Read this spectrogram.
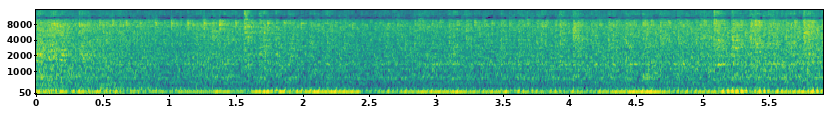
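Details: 1957 Hercules flathead four-cylinder engine with magneto, just revived, oil topped up after being a quart low, antifreeze circulating, warm but not hot after over 20 minutes; steady low hum with even pulse, no knocking or ticking; normal idle.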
